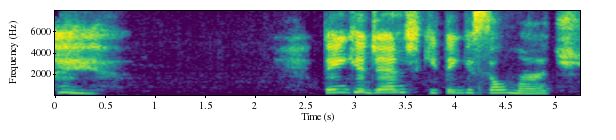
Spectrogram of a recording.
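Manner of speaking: trembling, shaky voice. Thanking Jensky on air while feeling sick, in a trembling voice. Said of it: "nanginginig boses ko".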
